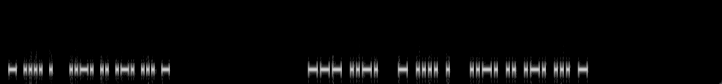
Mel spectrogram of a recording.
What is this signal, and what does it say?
Morse code, heard as a keyed tone, about 52 wpm, 700 Hz. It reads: THE FIRST OF THE FIRST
